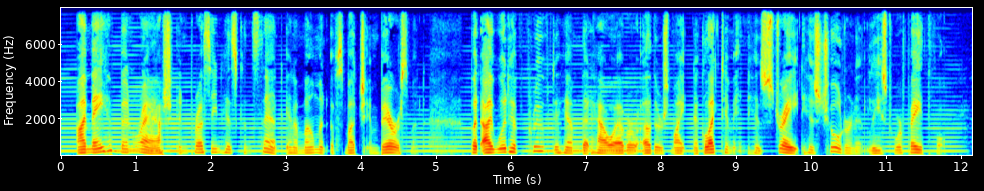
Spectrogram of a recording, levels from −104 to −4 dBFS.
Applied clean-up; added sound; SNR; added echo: neural mask model RNNoise.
